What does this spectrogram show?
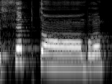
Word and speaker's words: septembre: au mois de septembre septembre S t comme 7 mais là on entend le P septembre T e m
